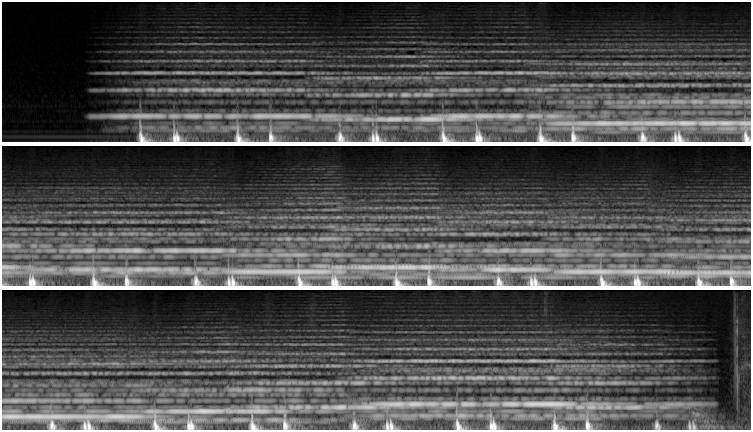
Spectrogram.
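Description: Intro theme music of held, slowly changing chords over a steady heartbeat thump, about two beats a second, starting about a second in.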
